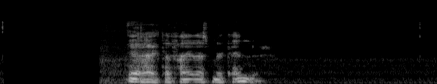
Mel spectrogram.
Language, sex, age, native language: Icelandic, male, 50-59, Icelandic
